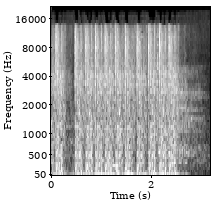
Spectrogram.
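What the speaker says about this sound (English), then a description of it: "Don't let him shoot you." Gunfire rattles in the Crashland VR video game on nightmare mode, with a dense, loud burst of rapid shots going on for about three seconds before trailing off.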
